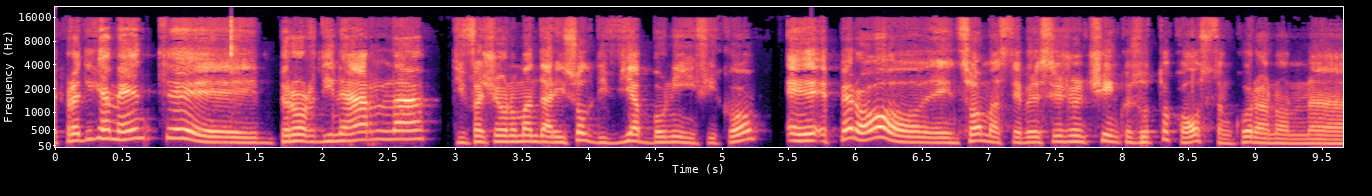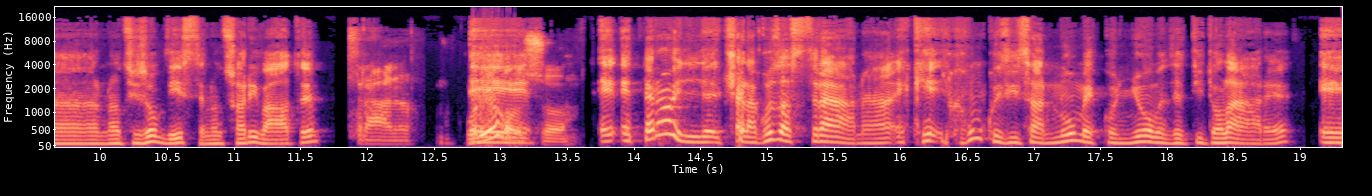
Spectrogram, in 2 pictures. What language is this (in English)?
Italian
